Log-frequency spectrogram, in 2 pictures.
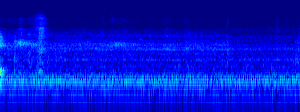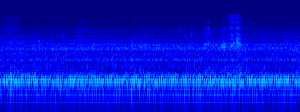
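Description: A steady low hum of background noise, with a couple of faint clicks part way through.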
